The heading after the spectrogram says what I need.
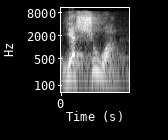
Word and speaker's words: Yeshua: means God our Salvation that's where they get Yeshua because they pronounce why for J Yeshua that's why you see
